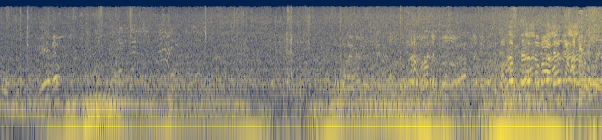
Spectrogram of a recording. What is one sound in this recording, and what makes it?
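Tyres crunch over loose rocks and dirt.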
